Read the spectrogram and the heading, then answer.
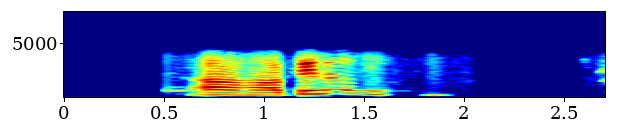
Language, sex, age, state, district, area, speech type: Santali, female, 30-45, Jharkhand, East Singhbhum, rural, conversation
